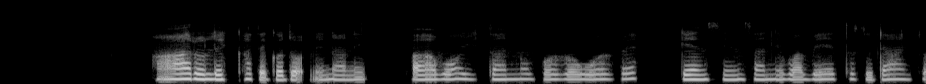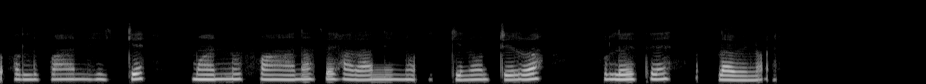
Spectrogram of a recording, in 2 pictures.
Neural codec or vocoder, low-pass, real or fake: none; 7.2 kHz; real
